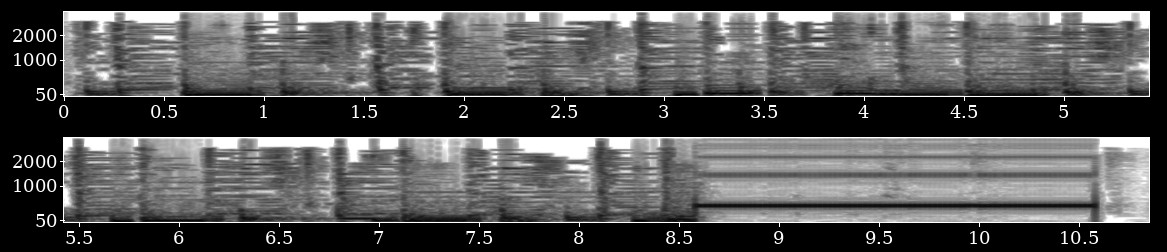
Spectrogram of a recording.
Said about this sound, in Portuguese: Acho que tá transferindo agora, pra ele pra atender.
